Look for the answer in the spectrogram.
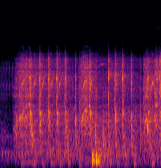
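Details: Motorcycle cranking in repeated bursts about five a second with no catch, turning but never firing; petrol not filled for three days, possibly out of fuel, and a weak battery is suspected; cause unconfirmed.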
